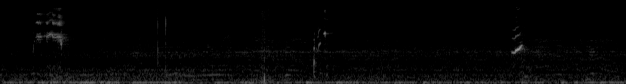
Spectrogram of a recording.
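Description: Green-naped lorikeet giving three short, high chirps, the later ones sweeping quickly upward, the last and loudest near the end.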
